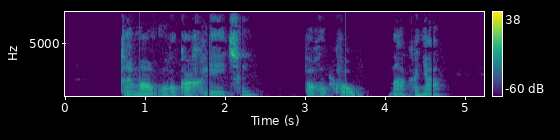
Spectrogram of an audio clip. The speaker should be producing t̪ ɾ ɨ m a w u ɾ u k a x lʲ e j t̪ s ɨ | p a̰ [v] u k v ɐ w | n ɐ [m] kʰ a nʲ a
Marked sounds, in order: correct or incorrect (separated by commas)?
incorrect, incorrect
